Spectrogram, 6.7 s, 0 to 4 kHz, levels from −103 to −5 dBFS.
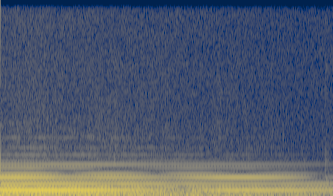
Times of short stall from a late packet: none

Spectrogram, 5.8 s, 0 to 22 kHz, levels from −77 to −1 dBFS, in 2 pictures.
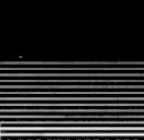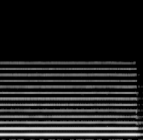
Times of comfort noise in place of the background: none

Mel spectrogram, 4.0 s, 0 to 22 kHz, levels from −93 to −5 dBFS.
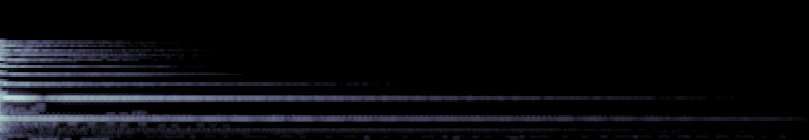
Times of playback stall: none

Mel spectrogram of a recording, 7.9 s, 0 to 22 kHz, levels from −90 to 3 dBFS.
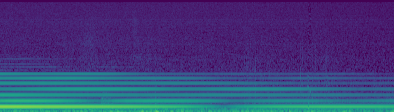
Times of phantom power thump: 3.12-3.21

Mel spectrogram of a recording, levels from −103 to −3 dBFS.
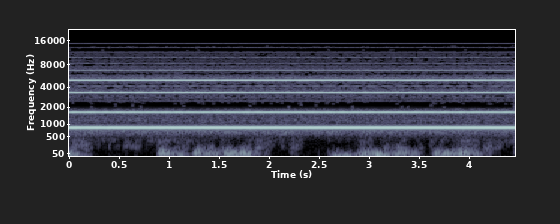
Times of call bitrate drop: none

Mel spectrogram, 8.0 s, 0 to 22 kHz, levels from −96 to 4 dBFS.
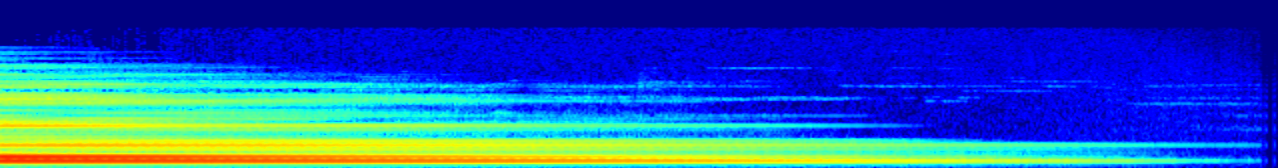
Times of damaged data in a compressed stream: none

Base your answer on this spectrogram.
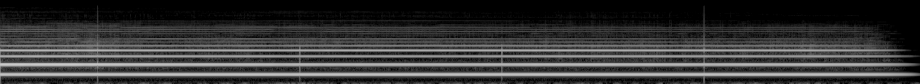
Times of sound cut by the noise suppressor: none

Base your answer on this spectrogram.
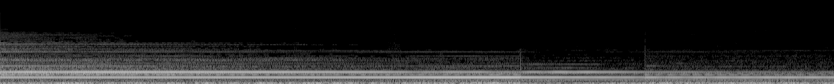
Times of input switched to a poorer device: none

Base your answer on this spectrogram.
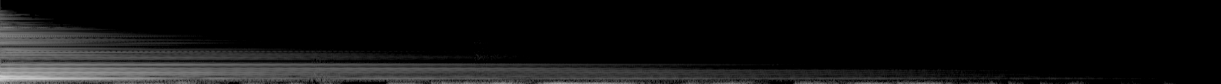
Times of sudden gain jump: none

